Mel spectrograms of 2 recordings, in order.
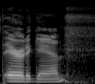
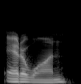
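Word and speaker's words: Erdoğan: It's not pronounced Erdogan. – It's Erdogan.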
